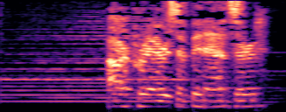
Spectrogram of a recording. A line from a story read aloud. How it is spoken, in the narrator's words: it said in a monotone voice that still somehow managed to express excitement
